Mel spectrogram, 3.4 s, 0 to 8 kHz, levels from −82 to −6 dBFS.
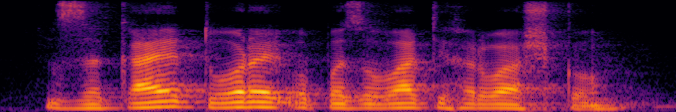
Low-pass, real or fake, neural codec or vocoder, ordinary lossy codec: none; fake; codec, 16 kHz, 0.9 kbps, LongCat-Audio-Codec; none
